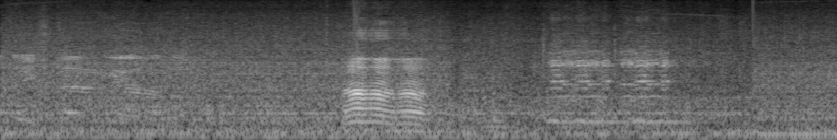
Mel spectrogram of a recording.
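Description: Inside the cab of a Force Tempo Traveller van under way: a steady low drone of its diesel engine and road noise, with a brief burst of voice about halfway through.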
